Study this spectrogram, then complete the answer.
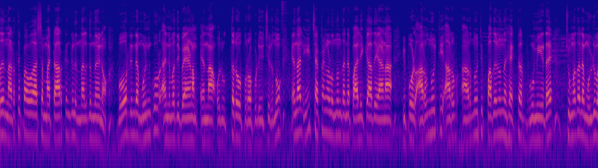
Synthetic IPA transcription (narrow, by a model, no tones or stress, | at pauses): ɐðɨnɐɽɐt̪ːipːɐʋɐɣaːɕɐmːɐtːaːrkɐŋɡilumnɐlkun̪ːɐðino̞̰ːbo̞ːrɖinde̞munɡuːrɐnumɐðiʋe̞ːɳɐme̞nːɐʔo̞ɾuut̪ːɐɾɐʋpurɐpːiɽuʋit͡ɕːiɾunːue̞nːaːliːt͡ɕɐʈːɐŋːɐɭo̞nːumt̪ɐnːe̞paːlikʲːaːðe̞jaːɳɨipːo̞ːɭɐ̰rnuːtːiʔɐɐrɨnuːtːipɐðino̞nːɨɦe̞k̚ʈɐrbʱuːmijuɽe̞t͡ɕumɐðɐlɐmuɻuʋɐ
